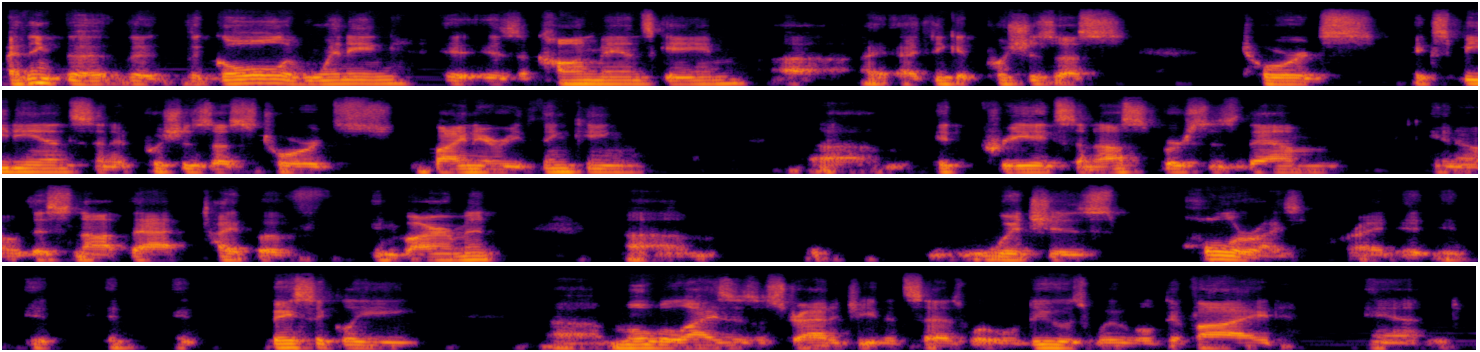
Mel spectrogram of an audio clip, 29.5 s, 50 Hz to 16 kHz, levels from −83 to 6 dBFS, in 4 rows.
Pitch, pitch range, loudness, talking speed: 120 Hz, 105-130 Hz, -20 LUFS, 140 wpm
